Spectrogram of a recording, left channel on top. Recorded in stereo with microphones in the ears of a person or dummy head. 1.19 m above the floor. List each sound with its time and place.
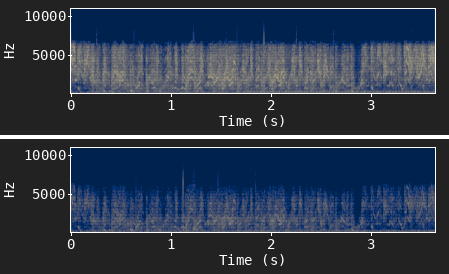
0.0 s an insect: 75° left (ahead or behind)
